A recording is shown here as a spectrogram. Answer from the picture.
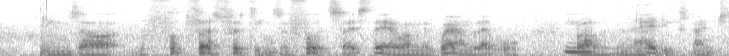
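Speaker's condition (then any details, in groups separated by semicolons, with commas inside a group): Brain injury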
